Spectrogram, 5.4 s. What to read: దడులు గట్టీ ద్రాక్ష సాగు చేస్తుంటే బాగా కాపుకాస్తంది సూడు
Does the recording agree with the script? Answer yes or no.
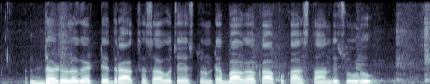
yes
